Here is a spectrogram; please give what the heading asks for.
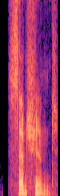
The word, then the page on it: sentient: American English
